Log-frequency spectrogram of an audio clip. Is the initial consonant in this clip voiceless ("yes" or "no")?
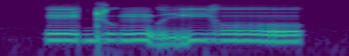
no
